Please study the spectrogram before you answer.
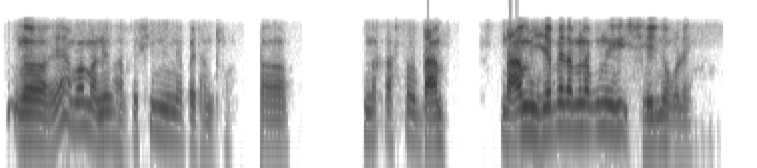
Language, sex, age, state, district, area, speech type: Assamese, male, 60+, Assam, Darrang, rural, conversation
